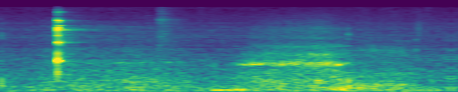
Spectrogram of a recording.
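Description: A single light clink of a metal spoon against a small glass bowl of soup, then a faint soft breathy sound as the spoonful is tasted.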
